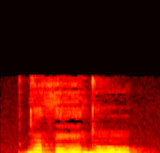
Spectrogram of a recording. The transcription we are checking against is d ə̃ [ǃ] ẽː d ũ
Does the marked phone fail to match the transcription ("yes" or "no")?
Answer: yes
